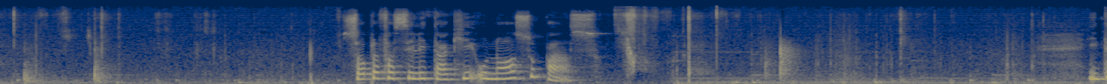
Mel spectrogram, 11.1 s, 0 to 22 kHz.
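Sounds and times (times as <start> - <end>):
masking tape tearing: 6.1 - 7.3.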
